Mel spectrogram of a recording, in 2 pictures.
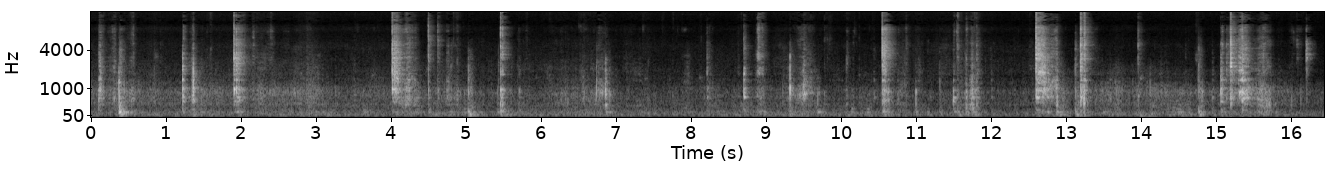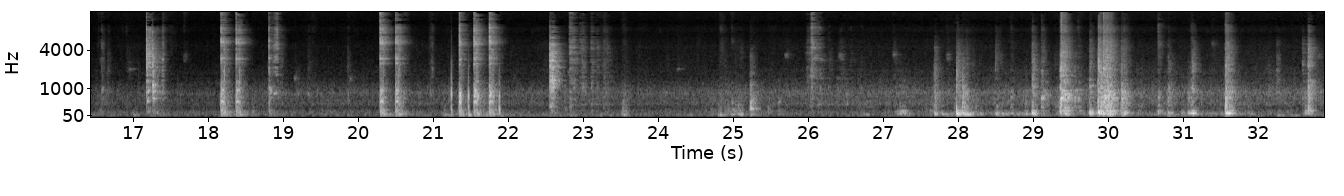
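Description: Long metal spoon clinking and scraping irregularly against the sides of a metal pressure cooker pot while raw mutton, onions, tomatoes and spices are stirred together, with a few heavier knocks near the end.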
